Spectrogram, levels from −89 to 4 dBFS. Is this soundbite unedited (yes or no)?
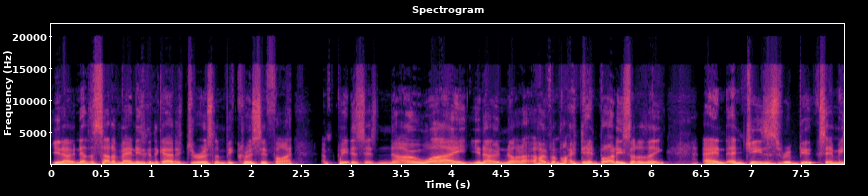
yes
